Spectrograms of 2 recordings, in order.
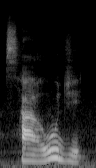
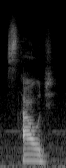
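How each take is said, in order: First: The u is its own strongly stressed syllable. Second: The u joins the a in one syllable. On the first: The speaker calls it right. "o U ele é enfático, ele tem o som mais forte na palavra saúde" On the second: The speaker calls it wrong. "Se ele fosse ficar na mesma sílaba, teria que retirar o acento"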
